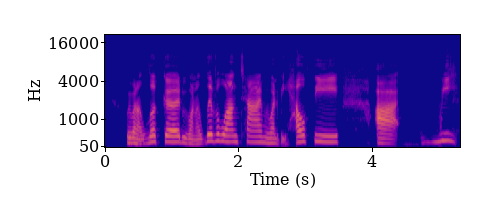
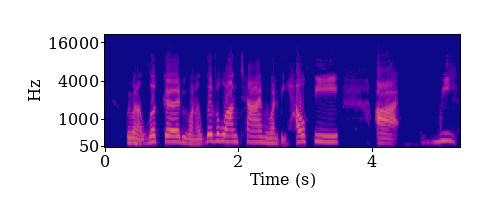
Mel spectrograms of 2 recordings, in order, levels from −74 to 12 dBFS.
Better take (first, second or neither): first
